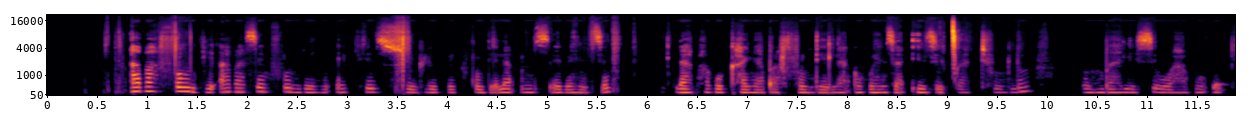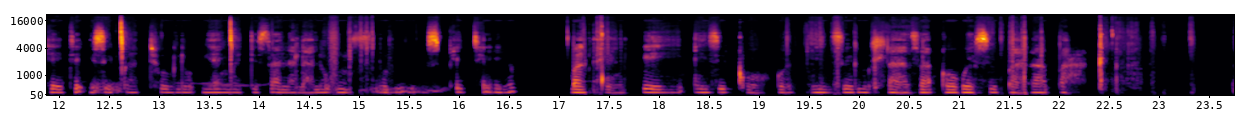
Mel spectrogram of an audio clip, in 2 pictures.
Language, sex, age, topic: North Ndebele, female, 50+, education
